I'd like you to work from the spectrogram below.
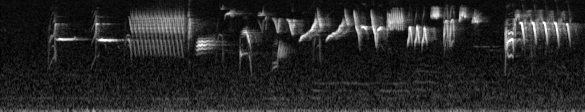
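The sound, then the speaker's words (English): A song sparrow sings: a sequence of bright chirps and buzzy notes that builds into a run of quick, even-paced trilled notes and ends with a fast, high trill, clear over a quiet background. “Song Sparrow in the background.”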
